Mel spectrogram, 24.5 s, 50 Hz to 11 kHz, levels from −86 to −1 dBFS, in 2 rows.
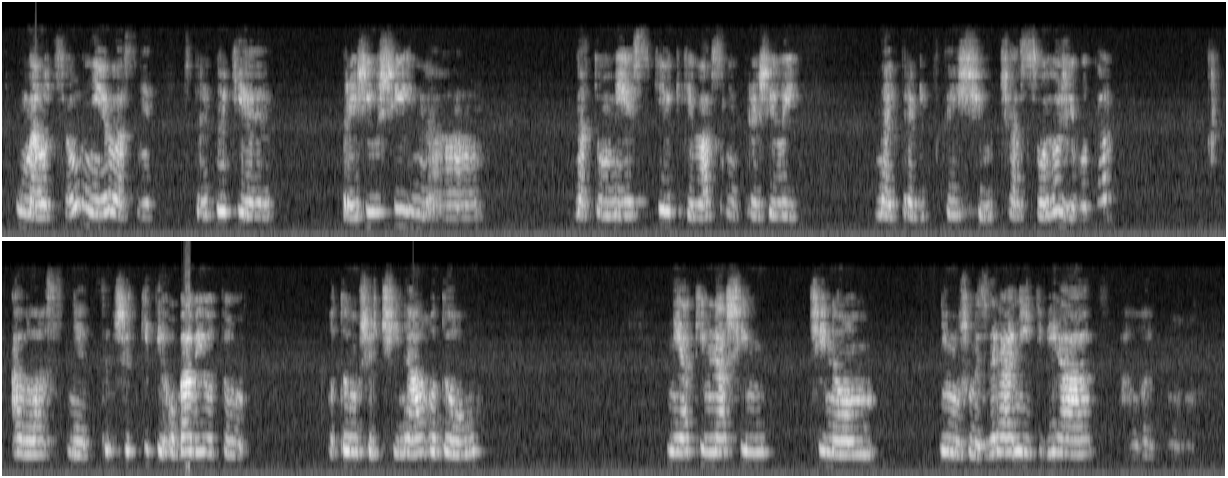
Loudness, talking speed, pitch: -17 LUFS, 85 wpm, 195 Hz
